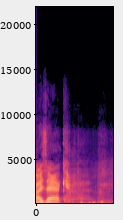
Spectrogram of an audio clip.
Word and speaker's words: Isaac: Isaac, or Isaac, that's how it's pronounced in Australia, apparently.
